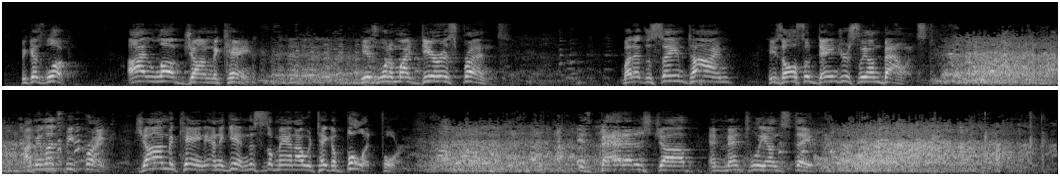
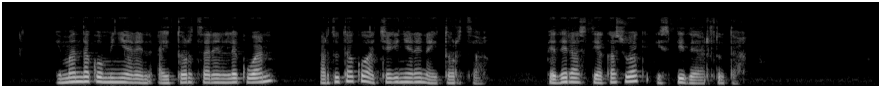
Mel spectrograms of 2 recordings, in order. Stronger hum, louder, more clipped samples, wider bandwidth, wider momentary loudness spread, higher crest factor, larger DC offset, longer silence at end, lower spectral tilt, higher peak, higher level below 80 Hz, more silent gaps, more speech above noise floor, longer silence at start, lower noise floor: neither; first, -21 LUFS vs -25 LUFS; neither; first, 16.5 kHz vs 11 kHz; second, 10 LU vs 14 LU; about the same, 18 dB vs 18 dB; neither; second, 0 s vs 1.35 s; second, -4 dB/octave vs -7 dB/octave; first, -4 dBFS vs -8 dBFS; first, -60 dBFS vs -74 dBFS; neither; second, 24 dB vs 44 dB; second, 0.2 s vs 0.55 s; second, -45 dBFS vs -68 dBFS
